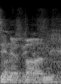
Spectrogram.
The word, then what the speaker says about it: Cinnabon: Now, something else we noticed in the Mall of America is that we went to Cinnabon. That's exciting. We never heard of it. Am I pronouncing it right? – Uh-huh. Yes. – Cinnabon.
